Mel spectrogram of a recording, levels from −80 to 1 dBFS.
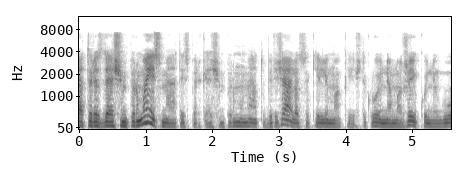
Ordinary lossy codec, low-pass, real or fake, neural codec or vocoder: AAC, 32 kbps; 7.2 kHz; real; none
